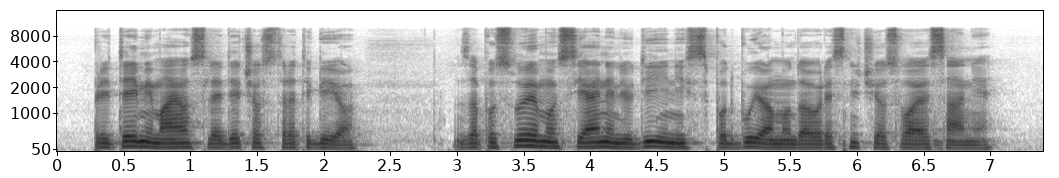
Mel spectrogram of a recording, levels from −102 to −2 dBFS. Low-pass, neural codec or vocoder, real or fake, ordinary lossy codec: 9.9 kHz; none; real; none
